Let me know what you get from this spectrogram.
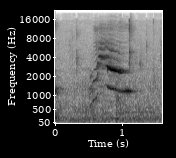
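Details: Crying baby kitten, about four weeks old, one of three with their mother, kept indoors and about to be dewormed; a single clear, high mew that slides down and then levels off, in a quiet room.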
